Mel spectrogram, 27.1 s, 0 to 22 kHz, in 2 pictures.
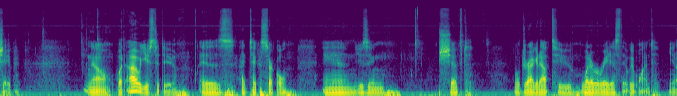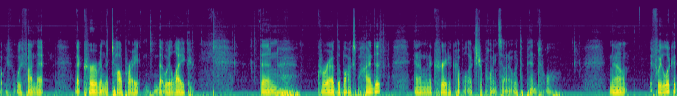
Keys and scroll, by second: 0.1 ctrl+y, 1.6 v, 2.0 space, 17.3 v, 18.6 space, 21.1 p, 25.0 a.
